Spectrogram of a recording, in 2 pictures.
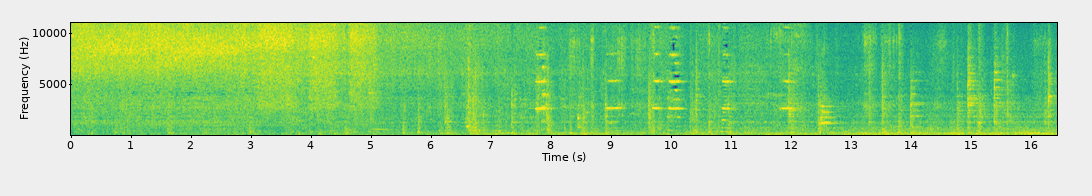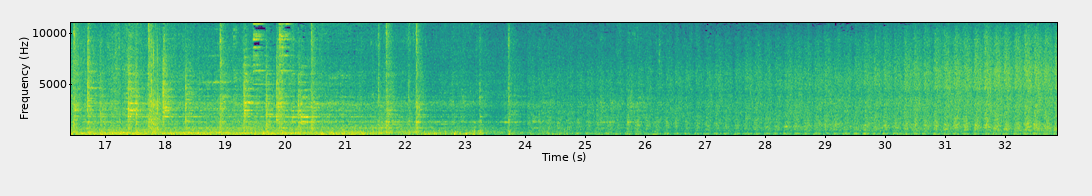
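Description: Vintage wooden-bodied railway coaches rolling slowly past, their wheels clicking over the rail joints over a steady rumble. The rumble builds and then drops away abruptly late on.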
